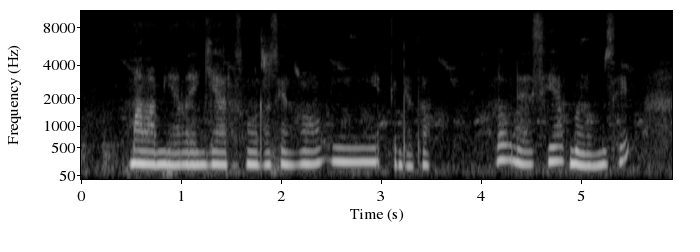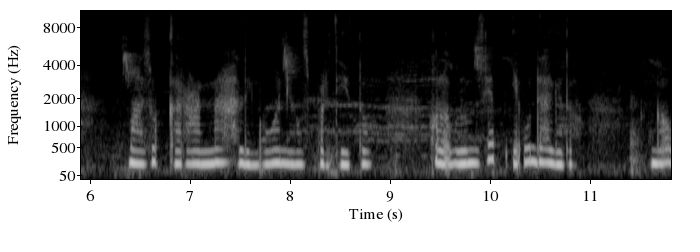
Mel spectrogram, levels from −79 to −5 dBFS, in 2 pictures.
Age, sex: 20-39, female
